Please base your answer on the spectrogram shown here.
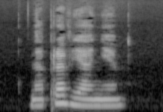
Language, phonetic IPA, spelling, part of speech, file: Polish, [ˌnapraˈvʲjä̃ɲɛ], naprawianie, noun, LL-Q809 (pol)-naprawianie.wav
